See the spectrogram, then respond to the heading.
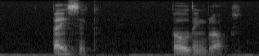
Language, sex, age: English, male, 20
